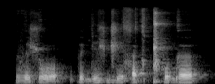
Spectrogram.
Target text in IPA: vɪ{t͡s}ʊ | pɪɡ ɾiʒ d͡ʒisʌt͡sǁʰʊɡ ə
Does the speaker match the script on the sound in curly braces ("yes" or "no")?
no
